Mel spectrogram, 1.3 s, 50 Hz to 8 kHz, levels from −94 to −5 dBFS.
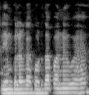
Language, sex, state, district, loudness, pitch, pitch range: Hindi, male, Bihar, Darbhanga, -24 LUFS, 130 Hz, 120-135 Hz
